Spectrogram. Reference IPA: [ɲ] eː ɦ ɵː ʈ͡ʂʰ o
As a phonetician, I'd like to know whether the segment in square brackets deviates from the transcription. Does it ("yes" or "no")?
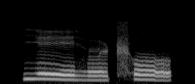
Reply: yes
